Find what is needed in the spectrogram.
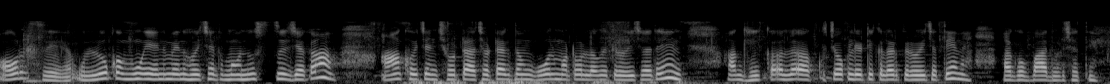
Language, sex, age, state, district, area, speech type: Maithili, female, 18-30, Bihar, Madhubani, rural, spontaneous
